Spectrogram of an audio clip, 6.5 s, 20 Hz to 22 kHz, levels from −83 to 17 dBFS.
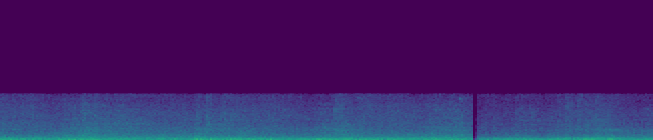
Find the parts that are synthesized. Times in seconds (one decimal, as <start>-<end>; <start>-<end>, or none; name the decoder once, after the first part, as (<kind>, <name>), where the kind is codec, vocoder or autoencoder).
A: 0.0-6.5 (vocoder, BigVGAN v2)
